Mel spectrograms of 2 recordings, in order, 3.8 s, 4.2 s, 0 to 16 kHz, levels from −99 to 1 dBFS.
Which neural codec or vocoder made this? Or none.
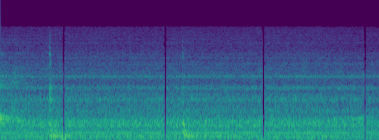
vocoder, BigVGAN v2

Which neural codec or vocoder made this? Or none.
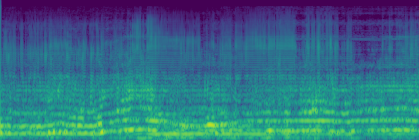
vocoder, BigVGAN v2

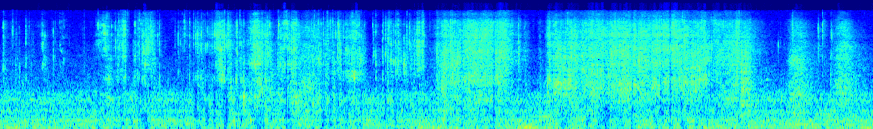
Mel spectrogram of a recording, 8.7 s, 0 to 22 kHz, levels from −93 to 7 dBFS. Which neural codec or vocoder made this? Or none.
vocoder, BigVGAN v2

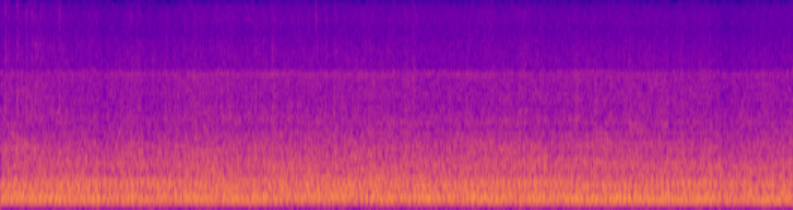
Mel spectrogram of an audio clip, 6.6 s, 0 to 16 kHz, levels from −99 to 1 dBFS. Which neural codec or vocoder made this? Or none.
vocoder, BigVGAN v2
